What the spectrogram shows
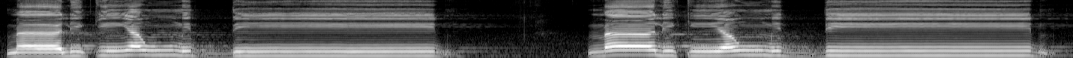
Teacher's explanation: میم پر کھڑی حرکت ہے، اسے ایک الف کے برابر کھینچ کر پڑھیں گے۔ لام اور کاف پر حرکت جو بغیر کھینچے بغیر جھٹکا دیے معروف پڑھنا ہے۔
